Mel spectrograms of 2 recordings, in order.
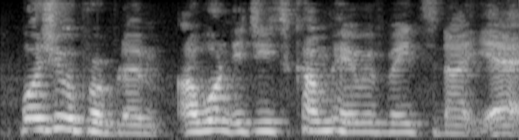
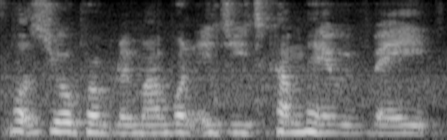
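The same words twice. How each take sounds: First: Retold telling-off. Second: Said in the usual way. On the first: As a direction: act out scolding someone, lightly. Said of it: "giving him a massive bollocking". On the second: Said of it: "Sorry, she says".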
